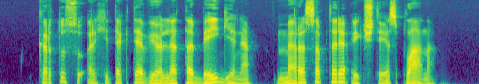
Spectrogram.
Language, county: Lithuanian, Klaipėda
